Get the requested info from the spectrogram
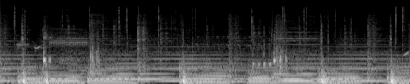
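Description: Instrumental background music with sustained pitched notes and a recurring percussive beat.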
